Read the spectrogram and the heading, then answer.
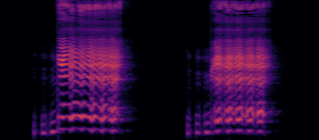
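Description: A man bleats like a goat, imitating the animal with two loud, wavering, nasal bleats, each lasting about a second and separated by a brief silence.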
